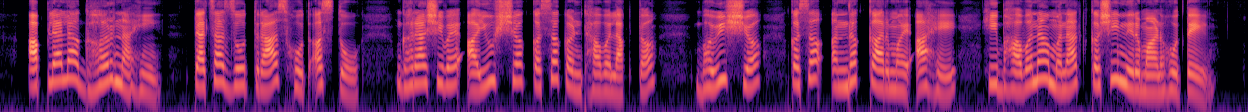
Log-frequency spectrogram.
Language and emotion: Marathi, neutral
